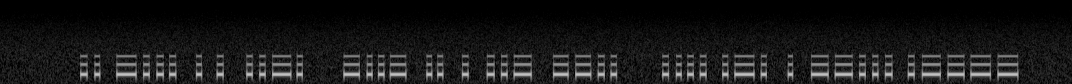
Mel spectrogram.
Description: Morse code, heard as a keyed tone, hand-sent with a straight key, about 19 wpm, 470 Hz. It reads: IBEEF XIEUZ HRE71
